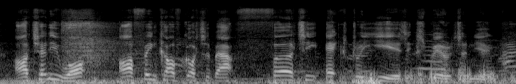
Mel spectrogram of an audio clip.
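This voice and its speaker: Over noticeable background noise, a man with a high pitch talks at a moderate pace with lively intonation and very even loudness. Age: 60s. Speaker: army veteran and livestreamer. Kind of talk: heated argument with police officer. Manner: interrupting, talks over others.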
